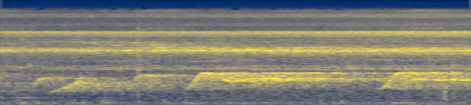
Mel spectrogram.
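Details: Wild gibbons call from far away in an Indonesian forest, each note a quick upward swoop that levels off, repeated in a loose series, over a constant high-pitched insect hum.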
